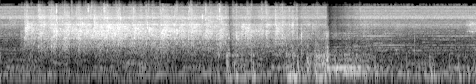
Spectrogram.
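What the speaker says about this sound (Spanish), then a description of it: "que se escuchen más fuerte los aplausos para los comentaristas de esta obra" Audience applause fills a book launch event, a steady broadband clatter of many clapping hands that carries on throughout, loud and sustained with a slight swell near the end.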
